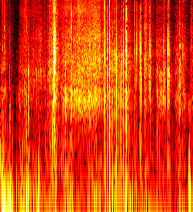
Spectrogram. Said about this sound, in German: Äh also was die Leute am häufigsten gucken für sowas ist irgendwie so Papier reißen, Papier Warum? knistern, Papier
